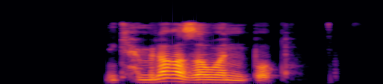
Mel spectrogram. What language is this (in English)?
Kabyle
